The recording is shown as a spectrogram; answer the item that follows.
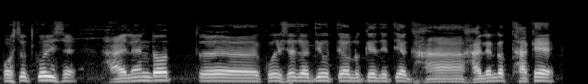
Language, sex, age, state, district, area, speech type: Assamese, male, 60+, Assam, Golaghat, urban, spontaneous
